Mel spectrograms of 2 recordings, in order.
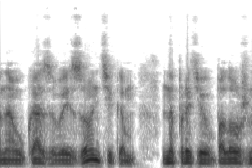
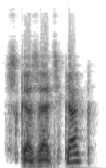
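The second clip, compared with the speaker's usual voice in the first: teasing, higher and playful; sly teasing; 7 semitones higher, slower than usual. A narrator's reading. Girl slyly teasing Oblomov on the river. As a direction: tease him slyly. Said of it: "лукаво дразнила она".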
